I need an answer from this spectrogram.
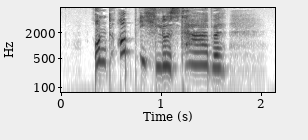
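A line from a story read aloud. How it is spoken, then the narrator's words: Small animal calling out. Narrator (German): rief das kleine Tier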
